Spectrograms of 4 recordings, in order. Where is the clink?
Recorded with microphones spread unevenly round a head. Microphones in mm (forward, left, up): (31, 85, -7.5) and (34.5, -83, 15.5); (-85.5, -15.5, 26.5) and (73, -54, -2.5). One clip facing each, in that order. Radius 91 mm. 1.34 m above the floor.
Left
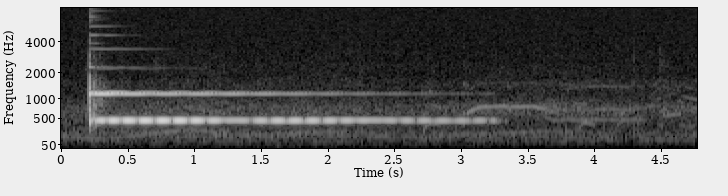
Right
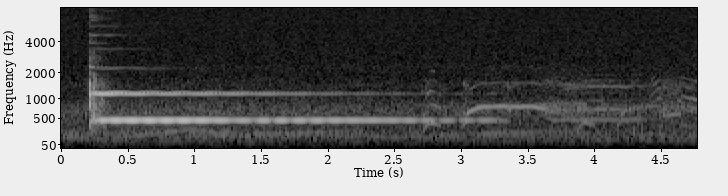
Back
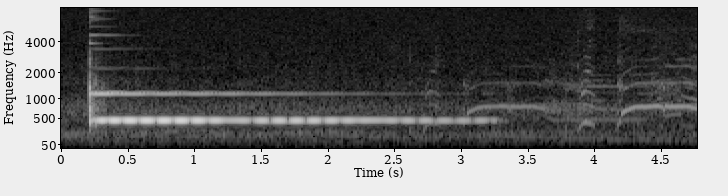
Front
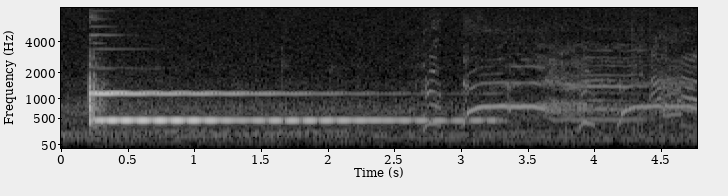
115° left, 1.3 m.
